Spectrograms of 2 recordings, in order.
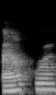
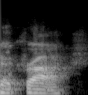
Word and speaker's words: Accra: i know that um now is that acro ghana is that how you pronounce it a cry a croc from us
